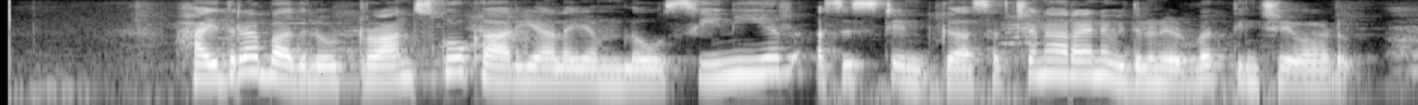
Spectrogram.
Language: Telugu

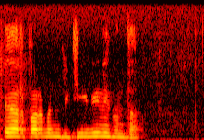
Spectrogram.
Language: Punjabi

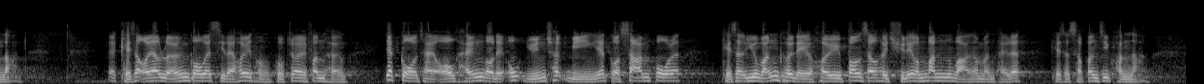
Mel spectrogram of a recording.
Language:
Cantonese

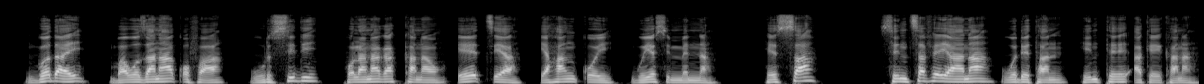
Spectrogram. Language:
Gofa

